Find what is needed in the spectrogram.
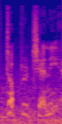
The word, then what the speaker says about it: doporučení: And I got a note that says, what is doporučení? How do you say that? – Doporučení, a recommendation.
